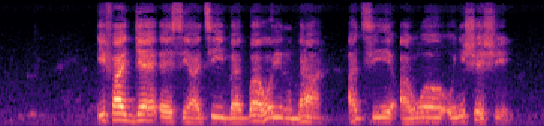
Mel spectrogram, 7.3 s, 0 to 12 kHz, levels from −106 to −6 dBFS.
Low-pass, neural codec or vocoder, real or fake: 10.8 kHz; codec, 24 kHz, 0.9 kbps, WavTokenizer, medium speech release version 2; fake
